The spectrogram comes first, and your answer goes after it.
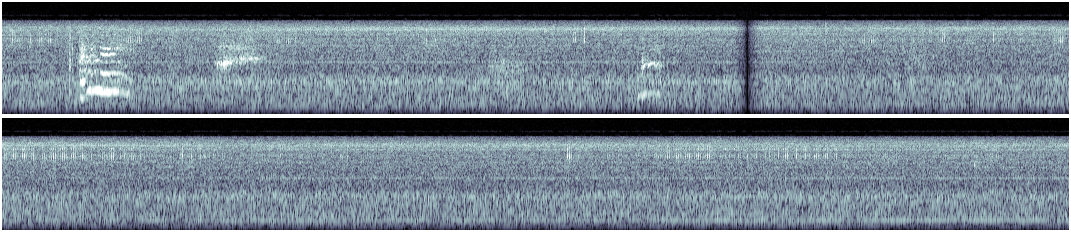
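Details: Blip, a six-month-old pet cat, hunting a fly indoors: a few short, high chirping calls near the start and another around five seconds, over steady room hum.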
